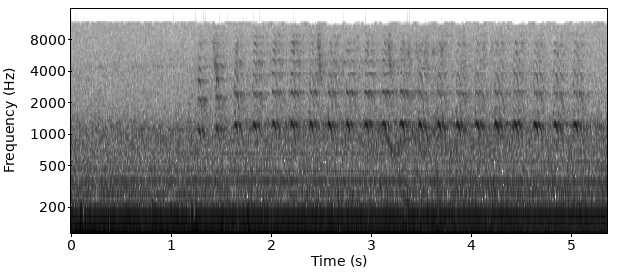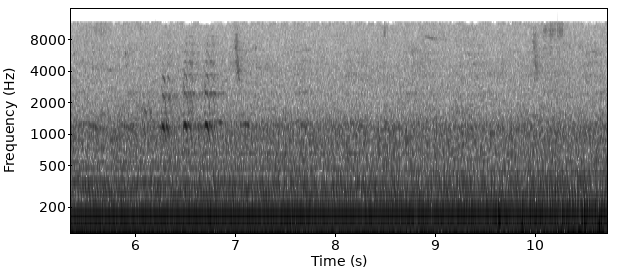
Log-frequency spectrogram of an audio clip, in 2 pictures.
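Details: Northern goshawk (Accipiter gentilis) in Riga on 9 April 2017 gives a fast run of about a dozen harsh, even kek notes over two seconds, then a short burst again, over a steady low rumbling hum.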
